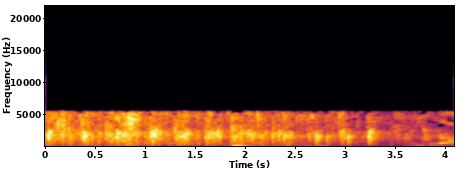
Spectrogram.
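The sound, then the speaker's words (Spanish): Congregation applauding during a church service, a fairly faint continuous patter of many hands clapping, with a voice briefly heard over it. “Dele aplauso al Señor. Give the Lord a hand clap.”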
